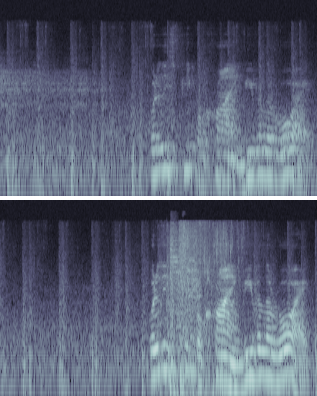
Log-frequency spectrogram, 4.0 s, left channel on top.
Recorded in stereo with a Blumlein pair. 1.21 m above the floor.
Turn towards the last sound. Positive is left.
turn(degrees=-50)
